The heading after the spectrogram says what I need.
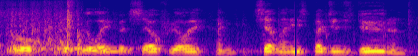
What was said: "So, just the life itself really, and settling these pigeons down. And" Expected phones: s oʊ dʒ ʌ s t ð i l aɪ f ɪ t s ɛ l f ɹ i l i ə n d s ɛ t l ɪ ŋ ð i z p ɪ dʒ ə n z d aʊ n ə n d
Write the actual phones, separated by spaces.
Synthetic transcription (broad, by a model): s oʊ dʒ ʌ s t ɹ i l aɪ f ɪ t s ɛ l f ɹ i l i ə n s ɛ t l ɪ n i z p ɪ dʒ ə n z d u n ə n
